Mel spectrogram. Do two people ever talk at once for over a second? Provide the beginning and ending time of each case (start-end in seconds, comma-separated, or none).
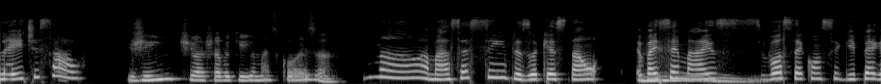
6.4-7.8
